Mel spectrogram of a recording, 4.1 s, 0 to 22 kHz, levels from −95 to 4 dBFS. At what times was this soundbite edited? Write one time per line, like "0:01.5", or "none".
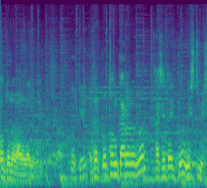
none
